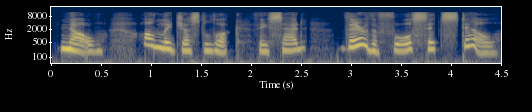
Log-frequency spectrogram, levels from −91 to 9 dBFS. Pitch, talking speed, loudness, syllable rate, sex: 235 Hz, 145 wpm, -19 LUFS, 3.7 syllables/s, female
